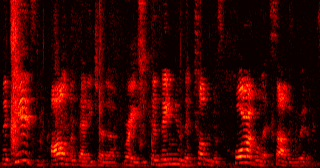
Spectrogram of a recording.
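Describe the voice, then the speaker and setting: A woman's voice: medium pitch, big pitch swings, quick pace. A woman narrating a scripted children's puppet story. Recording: roomy, distant mic, clear noise.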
